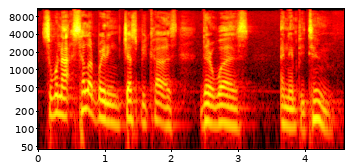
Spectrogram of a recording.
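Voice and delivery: hushed preaching. Real, not acted. Preacher quietly explaining the proof of resurrection, hushed and low. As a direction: pull right back and draw the listeners in. Sudden drop after climax.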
